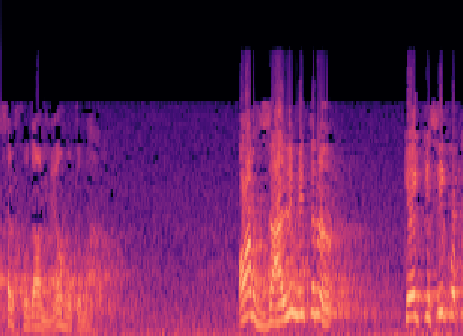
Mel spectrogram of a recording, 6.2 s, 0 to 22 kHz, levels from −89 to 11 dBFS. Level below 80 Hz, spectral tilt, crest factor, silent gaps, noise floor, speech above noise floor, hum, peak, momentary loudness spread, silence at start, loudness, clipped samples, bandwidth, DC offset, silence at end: -34 dBFS; -6 dB/octave; 12 dB; none; -33 dBFS; 24 dB; none; 0 dBFS; 21 LU; 0 s; -9 LUFS; 1%; 11 kHz; under 0.1%; 0 s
